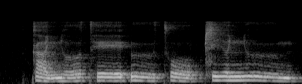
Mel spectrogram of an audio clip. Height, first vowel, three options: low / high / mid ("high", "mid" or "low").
low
